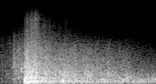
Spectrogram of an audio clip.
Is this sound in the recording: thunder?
yes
